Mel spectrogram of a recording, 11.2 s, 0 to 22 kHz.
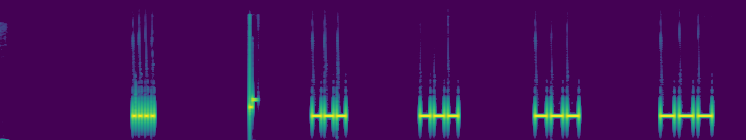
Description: Morse code, heard as a keyed tone, about 23 wpm, spaced as for 7 wpm, 700 Hz. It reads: H OOOO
